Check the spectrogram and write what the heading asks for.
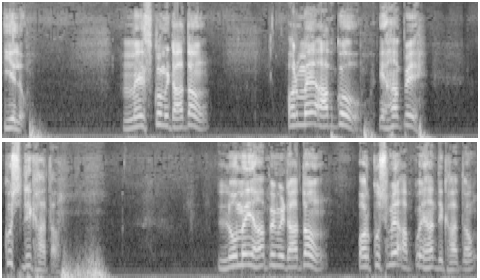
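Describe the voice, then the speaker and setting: A man lecturing on accounting with a high, gravelly voice that has a bright edge. He jokes and boasts, keeps checking that his students follow, and is recorded close and dry. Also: dry recording. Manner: playful, boastful teacher who keeps checking the class understands. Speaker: accounting teacher. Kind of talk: humorous classroom lecture.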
